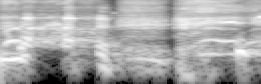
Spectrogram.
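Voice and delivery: high cackling laugh breaking the story; burst of laughter. Real, not acted. Narrator cracking up retelling the gangbanger scene, high laugh.

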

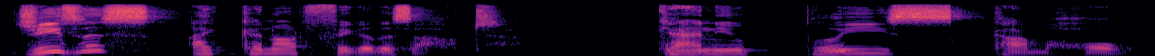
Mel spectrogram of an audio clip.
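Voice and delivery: hushed desperate whisper, slow at the end; pleading whisper. Retold or imitated. Rich man begging Jesus to come home, whispered plea. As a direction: beg in a breathless hush.

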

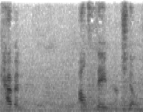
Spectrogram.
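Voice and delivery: mock-sad reassurance. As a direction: say it softly, with long pauses, as mock comfort. Mock condolence addressed to Kevin.

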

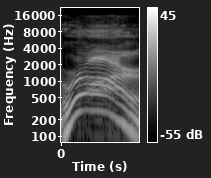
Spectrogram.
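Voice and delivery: high drawn-out roar; roar demo. Shown as a demonstration. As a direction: lead him with a big roar. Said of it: "match my volume".

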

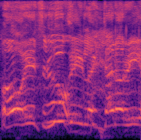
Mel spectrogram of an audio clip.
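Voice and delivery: high, exclaimed mock-Scottish; botched Scottish accent, mimicked. Mocking a friend's attempt, exaggerated high Scottish accent. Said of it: "Why did you go".

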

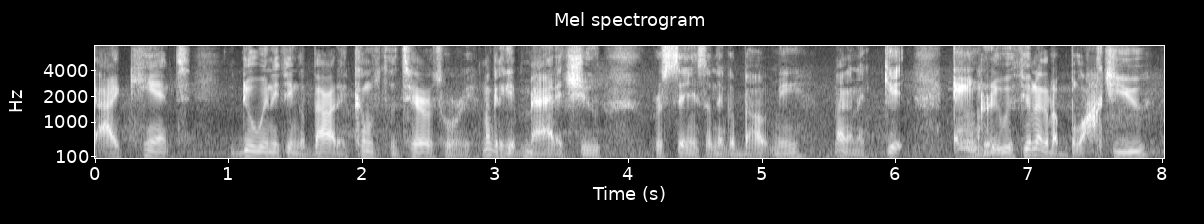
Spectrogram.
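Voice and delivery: ordinary delivery

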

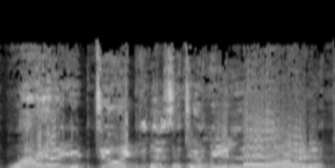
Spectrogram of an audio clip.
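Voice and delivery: high, slow wail to the heavens; mock anguished cry. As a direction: plead with God in mock despair. Mock lament to the Lord.

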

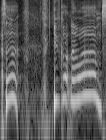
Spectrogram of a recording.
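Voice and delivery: high, slow put-on voice for a movie line; camping up a film quote for friends, in a high slow voice; mock movie quote. Quoting movie line in character voice.

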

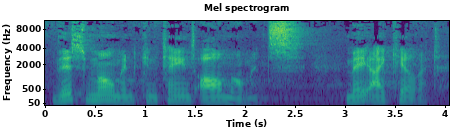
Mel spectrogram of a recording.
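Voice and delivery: low, soft, steady angel voice; a quiet, unhurried angel; calm angel. A narrator's reading. Angel speaks.

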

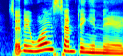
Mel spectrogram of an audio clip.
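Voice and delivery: high-pitched, pleased exclamation; cheering. A narrator's reading. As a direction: lift the pitch in a contained cheer. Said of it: "cheered Libby".

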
